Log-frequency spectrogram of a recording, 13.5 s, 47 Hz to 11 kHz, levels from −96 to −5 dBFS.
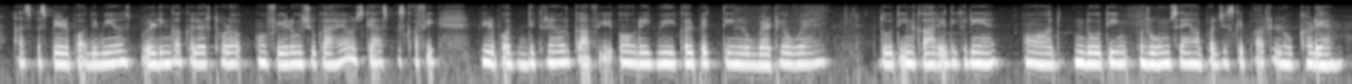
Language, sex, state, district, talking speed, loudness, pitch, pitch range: Hindi, female, Bihar, Supaul, 215 wpm, -16 LUFS, 185 Hz, 180-195 Hz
